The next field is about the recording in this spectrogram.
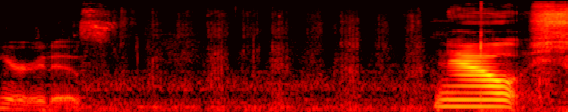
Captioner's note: scraping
